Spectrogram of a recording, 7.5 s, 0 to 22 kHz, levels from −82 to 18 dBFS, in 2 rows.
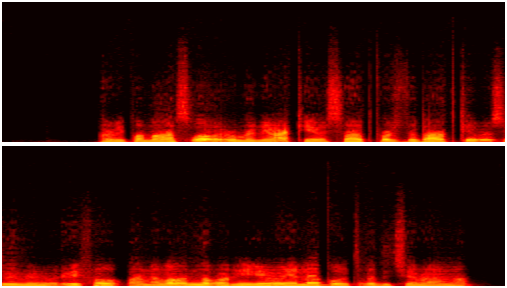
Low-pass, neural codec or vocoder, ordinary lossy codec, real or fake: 19.8 kHz; codec, 44.1 kHz, 0.9 kbps, DAC; none; fake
